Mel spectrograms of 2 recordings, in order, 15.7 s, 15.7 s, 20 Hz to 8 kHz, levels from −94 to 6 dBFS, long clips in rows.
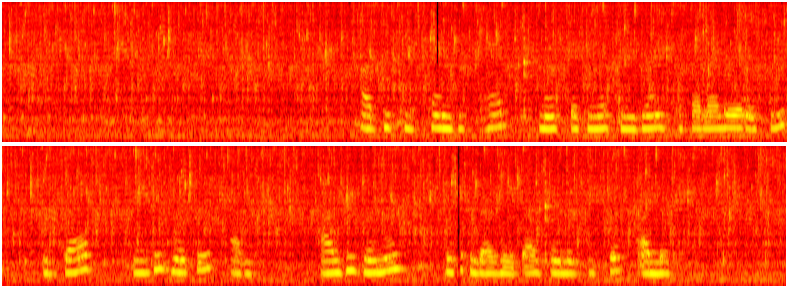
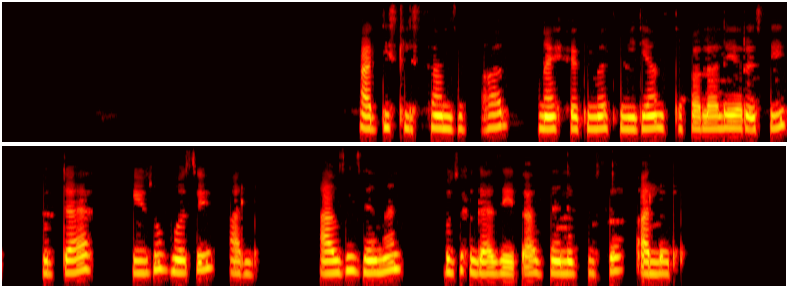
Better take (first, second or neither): second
